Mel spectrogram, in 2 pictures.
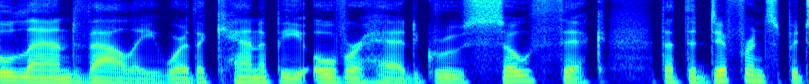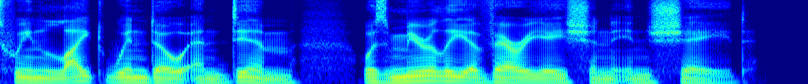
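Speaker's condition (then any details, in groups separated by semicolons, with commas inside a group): No condition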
